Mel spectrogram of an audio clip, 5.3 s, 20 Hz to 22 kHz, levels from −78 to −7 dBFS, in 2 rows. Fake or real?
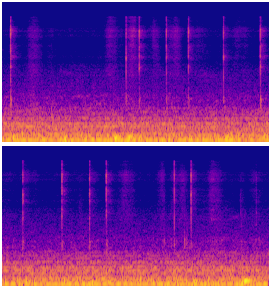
fake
